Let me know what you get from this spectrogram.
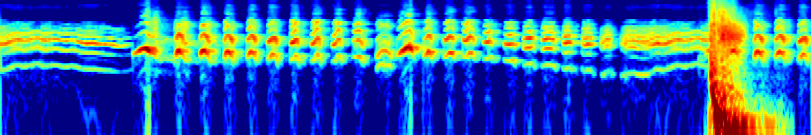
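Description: A woman's high-pitched, rapid giggling, a steady run of short pulses about seven a second. A loud thump about five seconds in.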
